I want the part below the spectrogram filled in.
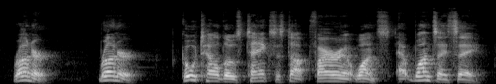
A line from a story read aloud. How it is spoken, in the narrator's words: shouting at the top of his voice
